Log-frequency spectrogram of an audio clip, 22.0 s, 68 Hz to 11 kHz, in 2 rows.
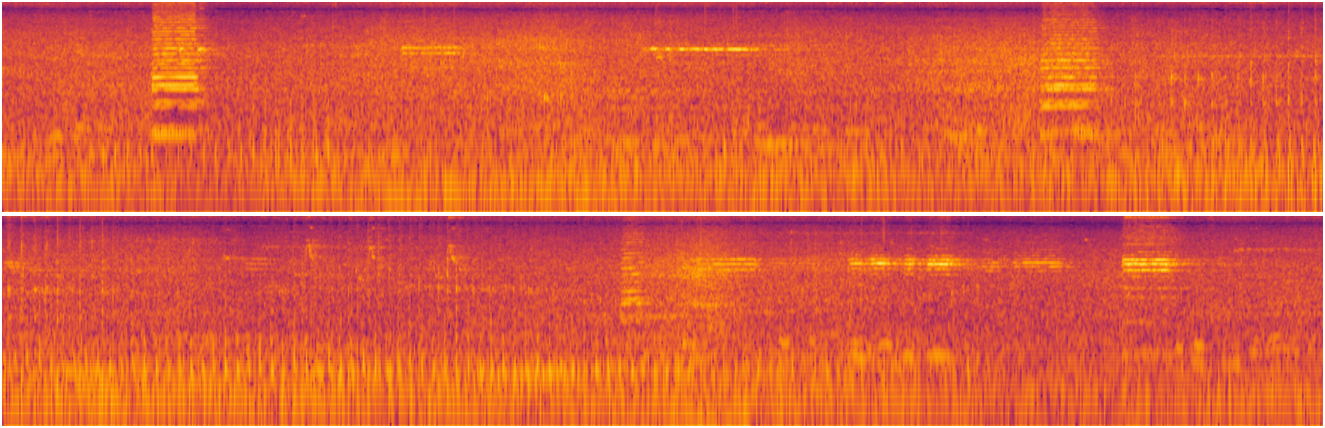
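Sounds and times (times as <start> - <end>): engine putter: 0.0 - 7.4, 9.2 - 19.3
road traffic rumble: 0.0 - 22.0
vehicle horn honk: 1.2 - 1.8, 8.6 - 9.2, 16.2 - 17.4.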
